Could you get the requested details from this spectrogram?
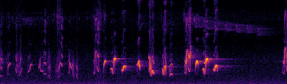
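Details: Red-whiskered bulbul in a long, lively song of many quick, warbling, slurred whistles, rising and falling in bursts, with short pauses between phrases.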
